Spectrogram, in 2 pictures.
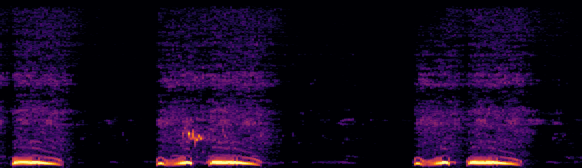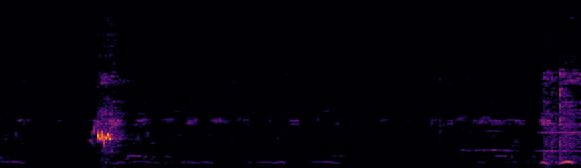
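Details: Spotted dove with an off-key voice: two full cooing phrases, each a pair of quick looped notes and a long falling coo, then several seconds of near silence broken by a couple of faint high chirps.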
